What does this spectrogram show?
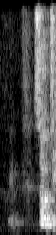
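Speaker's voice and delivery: usual speaking voice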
